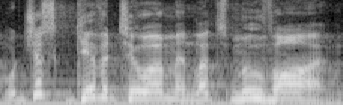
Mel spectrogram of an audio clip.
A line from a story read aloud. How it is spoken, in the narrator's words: A man yelled out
